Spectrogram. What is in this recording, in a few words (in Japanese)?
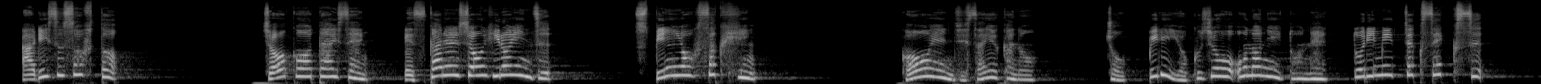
タイトルコール; ボイスのみ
